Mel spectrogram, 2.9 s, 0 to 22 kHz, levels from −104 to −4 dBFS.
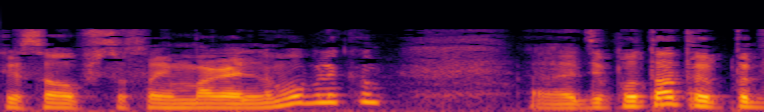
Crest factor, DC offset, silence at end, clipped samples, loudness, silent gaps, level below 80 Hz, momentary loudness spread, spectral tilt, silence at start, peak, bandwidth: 18 dB; under 0.1%; 0 s; under 0.1%; -29 LUFS; none; -60 dBFS; 18 LU; -6 dB/octave; 0 s; -10 dBFS; 8.8 kHz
